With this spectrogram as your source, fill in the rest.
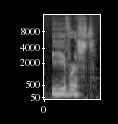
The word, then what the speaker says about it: Everest: British Empire named Chamalonga didn't pronounce his last name the way we all do now. Now George Everest. Yes. Did you just know that it is Everest? So, it should be Mount Everest, but it's not.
